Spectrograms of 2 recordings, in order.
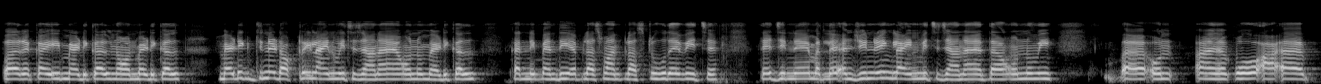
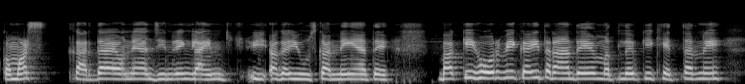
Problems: background sounds at intervals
